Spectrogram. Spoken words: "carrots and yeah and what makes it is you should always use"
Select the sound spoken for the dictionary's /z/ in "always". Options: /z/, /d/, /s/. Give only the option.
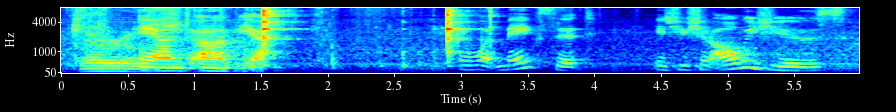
/z/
